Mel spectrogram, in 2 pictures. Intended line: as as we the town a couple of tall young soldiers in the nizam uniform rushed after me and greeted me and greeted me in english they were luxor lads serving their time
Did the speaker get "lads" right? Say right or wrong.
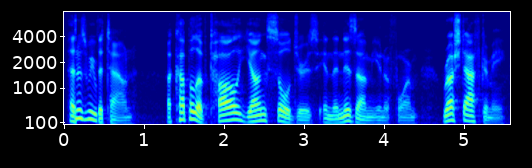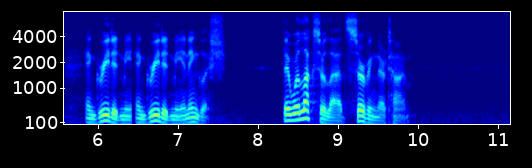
right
